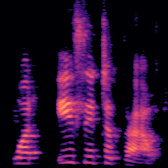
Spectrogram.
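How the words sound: The middle T is a clear T sound. "Kalau pakai British English"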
